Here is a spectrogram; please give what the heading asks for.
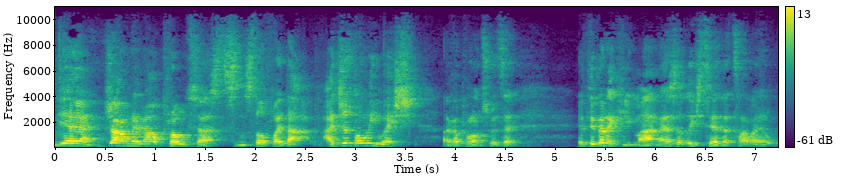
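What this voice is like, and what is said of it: Woolly back Merseyside-area accent. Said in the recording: “your woolly back accent”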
